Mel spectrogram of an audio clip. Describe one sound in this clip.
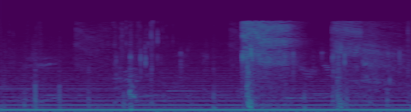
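A spider hisses in a game.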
